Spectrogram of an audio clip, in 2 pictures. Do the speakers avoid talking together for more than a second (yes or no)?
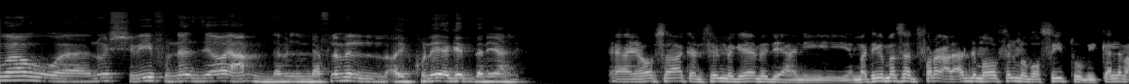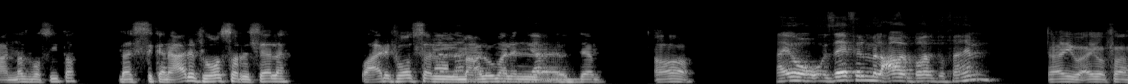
no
